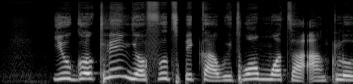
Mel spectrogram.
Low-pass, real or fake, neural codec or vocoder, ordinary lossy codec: none; fake; autoencoder, 48 kHz, 32 numbers a frame, DAC-VAE, trained on Japanese speech; none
